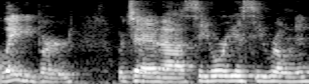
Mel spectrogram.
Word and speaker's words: Saoirse: One is called Lady Bird, which had Saoirse Ronan. I know that's not how she pronounces her name, but that's how it looks like it's spelled, so that's how I'm going to say it.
